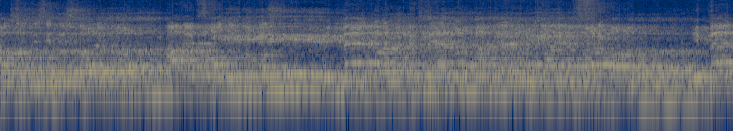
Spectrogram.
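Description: Greek Orthodox Byzantine chant: voices singing an unaccompanied Greek hymn, the sung line held and moving slowly from note to note.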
